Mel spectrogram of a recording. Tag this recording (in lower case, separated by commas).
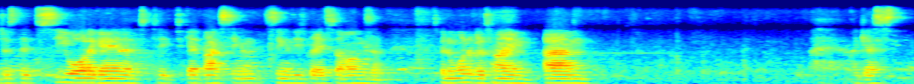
speech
